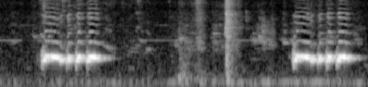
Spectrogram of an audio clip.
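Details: Zebra dove (perkutut) song of two clear rolling coo phrases, each about a second of rapid throbbing pulses, separated by a gap with a sharp click and soft rustles.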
